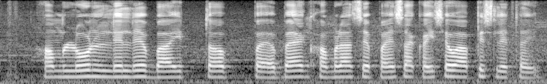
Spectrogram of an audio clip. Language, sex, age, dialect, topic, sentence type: Magahi, male, 18-24, Western, banking, question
